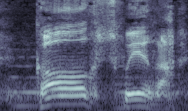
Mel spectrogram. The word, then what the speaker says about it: Corsuera: Vous avez bien entendu les filles, Corsuera comme ça se prononce, comme la maîtresse maison.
